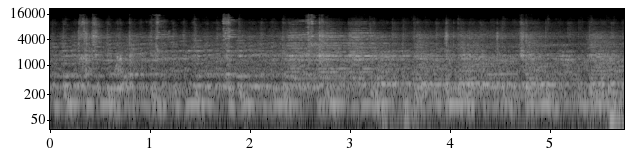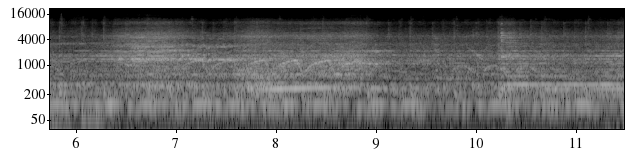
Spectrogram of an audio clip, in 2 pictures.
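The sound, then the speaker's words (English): A loud, continuous car chase from a movie: engines roaring and tires skidding, with a police siren wailing through the dense traffic noise. There is no talking. “Oh, this scene where the fucking agent jumps from the cop car to the other car.”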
